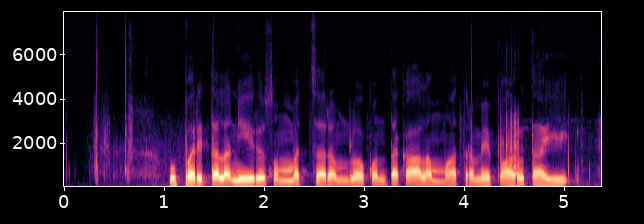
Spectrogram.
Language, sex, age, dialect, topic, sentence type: Telugu, male, 18-24, Southern, agriculture, statement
